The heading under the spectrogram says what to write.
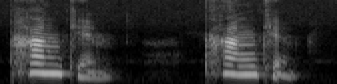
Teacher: The first process is consonant elision. We have the consonant cluster m, p, k within the word, and we omit the p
